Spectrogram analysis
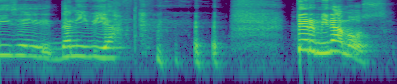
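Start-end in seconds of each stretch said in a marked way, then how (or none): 1.9-2.7 short low chuckle; amused, voiceless little laugh. Real, not acted. Host amused by a viewer's Lindy Lindy vote, chuckling. 3.0-3.9 loud, high announcement; calling out. Real, not acted. Host closes the vote for viewers, calling out loudly.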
